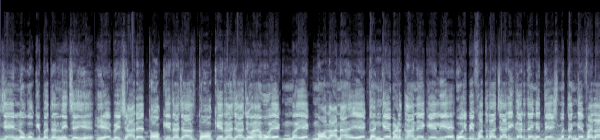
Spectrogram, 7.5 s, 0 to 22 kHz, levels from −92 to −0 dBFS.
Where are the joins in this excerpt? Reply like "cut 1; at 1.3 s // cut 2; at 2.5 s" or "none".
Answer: cut 1; at 1.2 s // cut 2; at 2.4 s // cut 3; at 4.6 s // cut 4; at 5.7 s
